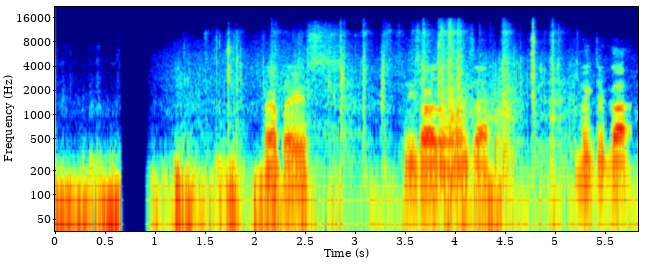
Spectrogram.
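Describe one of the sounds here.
A wire mesh trap rattles and clinks.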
